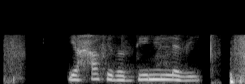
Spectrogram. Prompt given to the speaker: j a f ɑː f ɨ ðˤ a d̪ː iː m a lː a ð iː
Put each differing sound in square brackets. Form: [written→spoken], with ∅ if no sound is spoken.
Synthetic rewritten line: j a [f→ħ] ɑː f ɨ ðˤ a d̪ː iː [m→n] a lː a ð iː

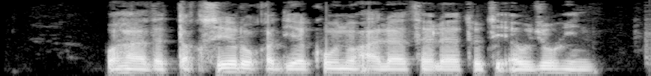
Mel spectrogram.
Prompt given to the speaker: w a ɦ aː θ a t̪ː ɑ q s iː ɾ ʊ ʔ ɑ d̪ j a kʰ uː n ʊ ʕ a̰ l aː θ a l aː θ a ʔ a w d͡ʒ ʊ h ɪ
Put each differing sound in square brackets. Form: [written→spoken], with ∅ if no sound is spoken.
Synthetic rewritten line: w a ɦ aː [θ→ð] a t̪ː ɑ q s iː ɾ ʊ [ʔ→q] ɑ d̪ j a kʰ uː n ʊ ʕ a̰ l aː θ a l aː θ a ʔ a w d͡ʒ ʊ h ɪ

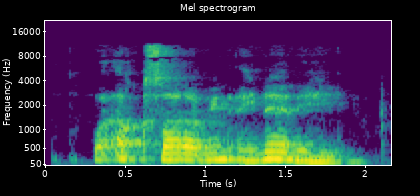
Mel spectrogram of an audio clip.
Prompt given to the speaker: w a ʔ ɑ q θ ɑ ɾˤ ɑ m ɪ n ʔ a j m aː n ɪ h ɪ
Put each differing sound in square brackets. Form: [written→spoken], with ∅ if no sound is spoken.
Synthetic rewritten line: w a ʔ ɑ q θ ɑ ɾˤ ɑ m ɪ n ʔ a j [m→n] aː n ɪ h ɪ

